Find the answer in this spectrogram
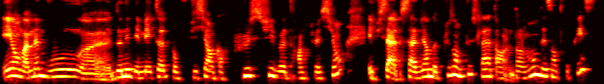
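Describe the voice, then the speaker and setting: A woman's voice: medium pitch, a little fast, breathy edge. A woman hosting a podcast, asking questions in a chatty way with restarts. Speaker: podcast host. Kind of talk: casual interview questions.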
